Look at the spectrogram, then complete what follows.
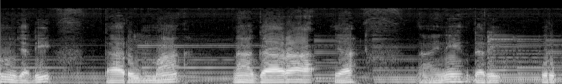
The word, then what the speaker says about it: Tarumanagara: Nah taru ra ini supaya menjadi ru ya, kita beri tanda panyuku di bawah sini pemirsa ya. Jadi ini dibacanya bukan ra ya, tapi ada tanda panyuku, a nya berubah menjadi u ya. Tanda baca panyuku merubah bunyi a tadi menjadi u.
